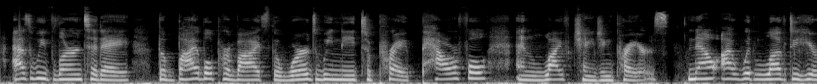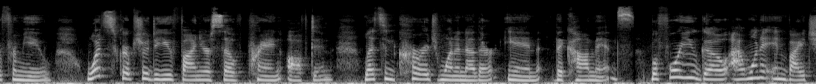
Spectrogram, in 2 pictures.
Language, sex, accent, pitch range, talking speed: English, female, American, 205-245 Hz, 175 wpm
